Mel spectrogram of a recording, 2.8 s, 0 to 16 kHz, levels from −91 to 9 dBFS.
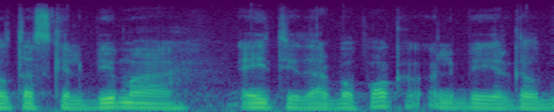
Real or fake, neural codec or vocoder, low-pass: fake; vocoder, 48 kHz, 128 mel bands, Vocos; 14.4 kHz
